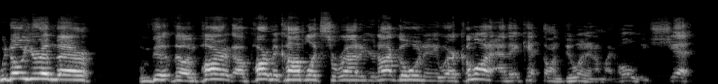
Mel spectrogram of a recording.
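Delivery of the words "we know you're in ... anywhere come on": loud, high-pitched, aggressive screaming. Retelling cops banging on the neighbor's door, imitating them screaming at him. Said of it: "screaming at him like".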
